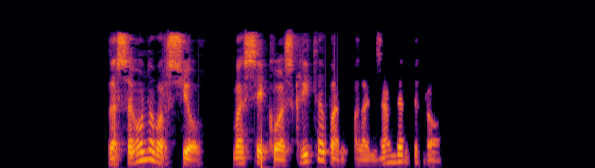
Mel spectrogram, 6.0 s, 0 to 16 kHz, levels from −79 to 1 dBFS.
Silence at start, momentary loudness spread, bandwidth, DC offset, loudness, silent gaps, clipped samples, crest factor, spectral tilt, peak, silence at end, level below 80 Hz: 1.1 s; 12 LU; 8.4 kHz; under 0.1%; -16 LUFS; 2.13-2.32 s; under 0.1%; 18 dB; -2.5 dB/octave; -2 dBFS; 1.55 s; -52 dBFS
